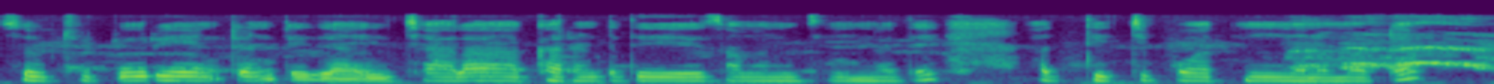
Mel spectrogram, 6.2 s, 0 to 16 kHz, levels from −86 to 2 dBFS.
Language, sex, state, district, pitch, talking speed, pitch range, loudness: Telugu, female, Andhra Pradesh, Krishna, 170 Hz, 95 wpm, 165-180 Hz, -20 LUFS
